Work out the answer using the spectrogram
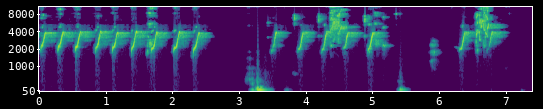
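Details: Bar-winged prinia song used as a training and lure recording: bright upslurred chirps repeated rapidly in a steady run of about nine, a pause with a low thump, then further chirps mixed with higher buzzy notes.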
